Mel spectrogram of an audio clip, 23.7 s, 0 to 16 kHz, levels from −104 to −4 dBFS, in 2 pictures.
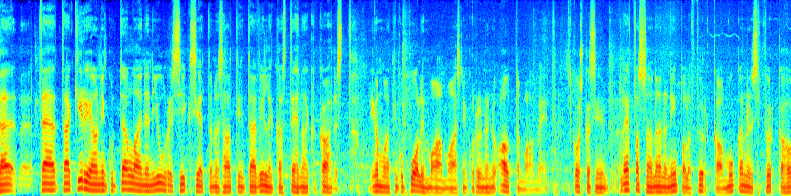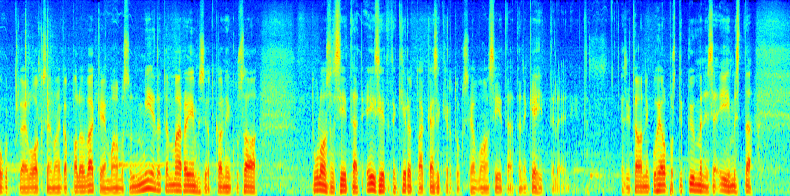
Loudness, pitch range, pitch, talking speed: -22 LUFS, 85-110 Hz, 95 Hz, 195 wpm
